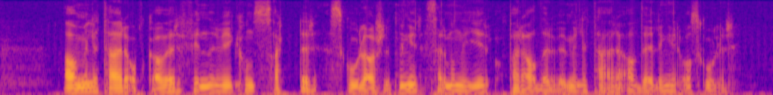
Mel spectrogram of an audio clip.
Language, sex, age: Norwegian, male, 27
